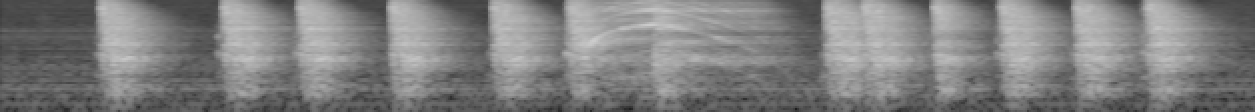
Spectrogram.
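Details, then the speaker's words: Rebuilt Ford PMGR starter bench-tested on the ground with jumper cables to a battery, bridging small to big post: about ten sharp whirring bursts with a snap each and one longer wind-up; Bendix engages and throws back cleanly, no hang-ups. "And what we usually do first is we do a series of short bursts so that we can see that the Bendix is snapping in and throwing back quickly. No hang-ups."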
